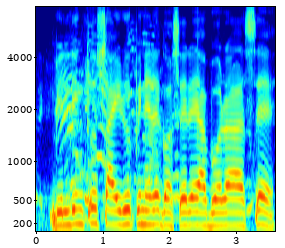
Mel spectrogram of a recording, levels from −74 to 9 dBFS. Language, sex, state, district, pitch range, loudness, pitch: Assamese, male, Assam, Sonitpur, 170-185 Hz, -12 LUFS, 175 Hz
